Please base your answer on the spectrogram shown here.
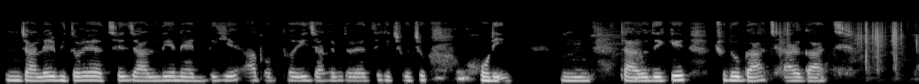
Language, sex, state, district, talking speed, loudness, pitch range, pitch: Bengali, female, West Bengal, Purulia, 135 wpm, -20 LUFS, 175-190 Hz, 180 Hz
